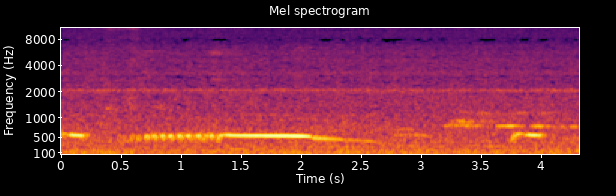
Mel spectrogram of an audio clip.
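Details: Bangkok-type zebra dove giving a long song meant as bait to provoke other birds: a soft stuttering coo rolls into a sustained, level, mellow note that slides down, then short coos follow; a faint steady electrical whine runs beneath.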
